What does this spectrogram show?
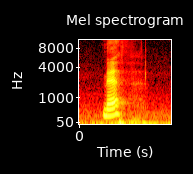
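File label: "myth", US English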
